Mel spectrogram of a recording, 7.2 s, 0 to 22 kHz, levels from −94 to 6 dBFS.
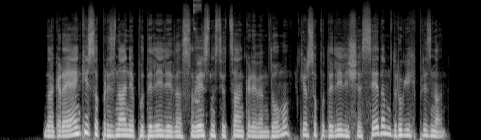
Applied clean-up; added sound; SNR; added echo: neural mask model Resemble Enhance denoiser.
